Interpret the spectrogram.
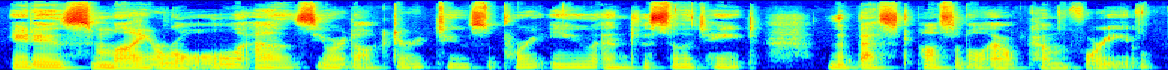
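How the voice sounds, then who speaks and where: A woman voicing a gentle fairy dragon girl doctor in a soft-spoken ASMR roleplay, reassuring her patient with hesitant pauses. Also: sits low.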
